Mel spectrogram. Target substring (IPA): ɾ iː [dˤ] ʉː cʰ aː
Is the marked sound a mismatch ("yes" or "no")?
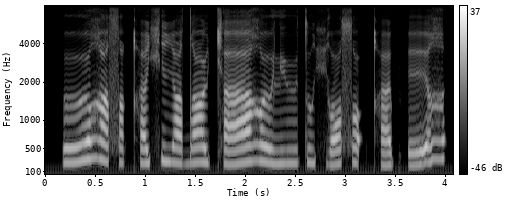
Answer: no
